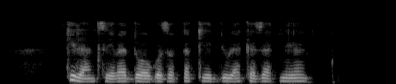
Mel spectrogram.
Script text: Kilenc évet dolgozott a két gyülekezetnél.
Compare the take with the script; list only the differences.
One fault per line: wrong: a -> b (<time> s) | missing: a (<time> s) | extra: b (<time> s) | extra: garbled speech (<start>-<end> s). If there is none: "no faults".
no faults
